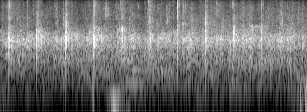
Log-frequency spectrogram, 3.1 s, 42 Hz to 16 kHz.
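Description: Audience applause at a 2017 show, a moderate crowd clapping with distinct individual claps standing out in an uneven rhythm, fairly quiet and heard on its own without talk.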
